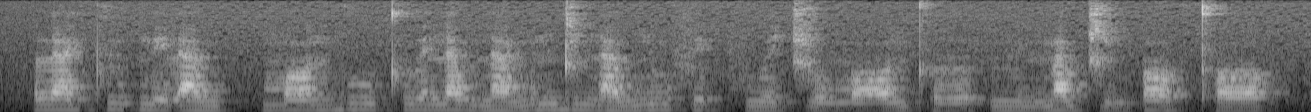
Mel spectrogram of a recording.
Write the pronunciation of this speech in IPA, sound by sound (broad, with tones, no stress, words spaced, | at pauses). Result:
la˧jpʰɯː˧p̚me˩˧la˩w | mɔː˩˧nbuː˥˨t̪ʰu˧ə̯na˥˨w na˩ŋu˧˥ndi˧na˩˧w nu˥˨fe˧p̚ fu˩ə̯t͡ɕo˩ŋɔː˩˧n t̪ʰɤː˩˧ ʔɯː˧˩nma˥˨wt͡ɕe˩˧nʔɔː˥˨k̚ t̪ʰɔː˧k̚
